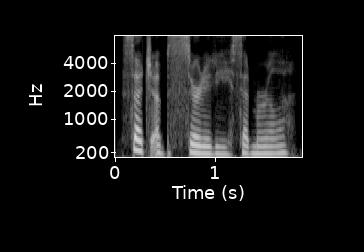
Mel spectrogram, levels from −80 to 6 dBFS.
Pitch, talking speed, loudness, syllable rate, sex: 185 Hz, 130 wpm, -19 LUFS, 5.2 syllables/s, female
